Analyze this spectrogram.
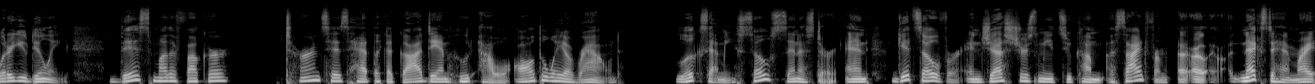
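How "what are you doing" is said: acted-out angry outburst voice. Retelling flicking off a driver who slammed on the brakes: acting out own past anger. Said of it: "I'm getting angry".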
